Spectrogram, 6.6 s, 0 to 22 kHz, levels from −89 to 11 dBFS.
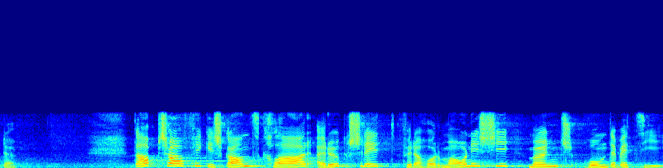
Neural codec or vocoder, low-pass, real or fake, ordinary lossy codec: none; 7.2 kHz; real; none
